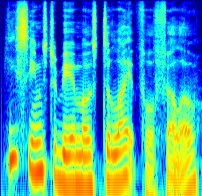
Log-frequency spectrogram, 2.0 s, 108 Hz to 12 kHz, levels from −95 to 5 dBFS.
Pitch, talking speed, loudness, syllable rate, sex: 145 Hz, 240 wpm, -20 LUFS, 5.7 syllables/s, male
